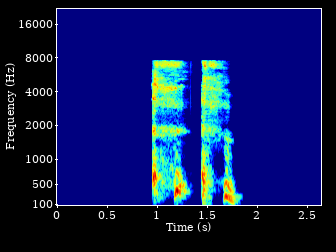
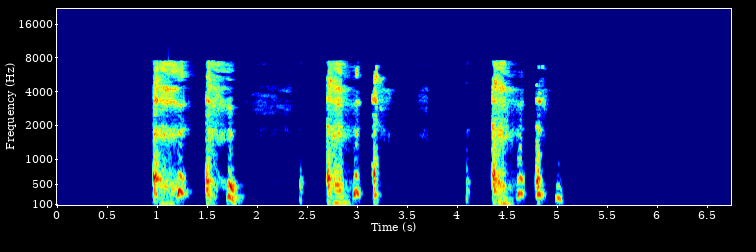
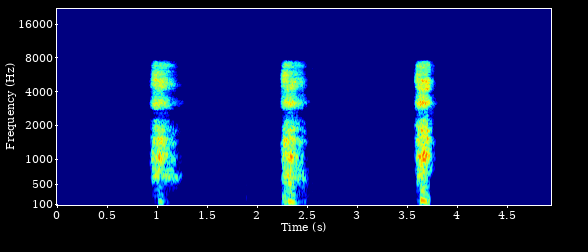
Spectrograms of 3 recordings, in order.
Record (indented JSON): {
  "cough_length": "2.6 s",
  "cough_amplitude": 28377,
  "cough_signal_mean_std_ratio": 0.35,
  "three_cough_length": "6.7 s",
  "three_cough_amplitude": 32614,
  "three_cough_signal_mean_std_ratio": 0.34,
  "exhalation_length": "4.9 s",
  "exhalation_amplitude": 22354,
  "exhalation_signal_mean_std_ratio": 0.25,
  "survey_phase": "beta (2021-08-13 to 2022-03-07)",
  "age": "45-64",
  "gender": "Female",
  "wearing_mask": "No",
  "symptom_cough_any": true,
  "symptom_runny_or_blocked_nose": true,
  "symptom_shortness_of_breath": true,
  "symptom_fatigue": true,
  "symptom_headache": true,
  "smoker_status": "Never smoked",
  "respiratory_condition_asthma": false,
  "respiratory_condition_other": false,
  "recruitment_source": "Test and Trace",
  "submission_delay": "3 days",
  "covid_test_result": "Positive",
  "covid_test_method": "RT-qPCR"
}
